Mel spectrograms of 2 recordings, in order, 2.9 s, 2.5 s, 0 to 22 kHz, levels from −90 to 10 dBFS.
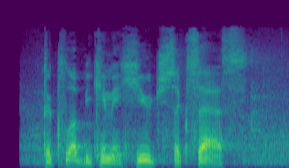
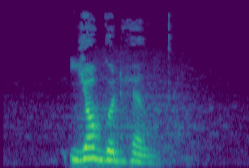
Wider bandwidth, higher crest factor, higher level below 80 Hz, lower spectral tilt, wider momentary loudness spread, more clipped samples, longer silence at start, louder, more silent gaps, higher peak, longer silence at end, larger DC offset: second, 11.5 kHz vs 16 kHz; about the same, 20 dB vs 20 dB; first, -52 dBFS vs -60 dBFS; about the same, -6 dB/octave vs -7 dB/octave; about the same, 13 LU vs 12 LU; neither; second, 0.25 s vs 0.7 s; about the same, -19 LUFS vs -18 LUFS; neither; about the same, 0 dBFS vs -2 dBFS; second, 0 s vs 0.95 s; neither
